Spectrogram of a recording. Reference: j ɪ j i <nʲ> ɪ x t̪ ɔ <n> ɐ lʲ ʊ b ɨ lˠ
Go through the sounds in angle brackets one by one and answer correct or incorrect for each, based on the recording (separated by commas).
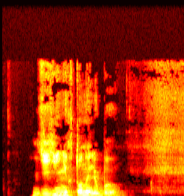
correct, correct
